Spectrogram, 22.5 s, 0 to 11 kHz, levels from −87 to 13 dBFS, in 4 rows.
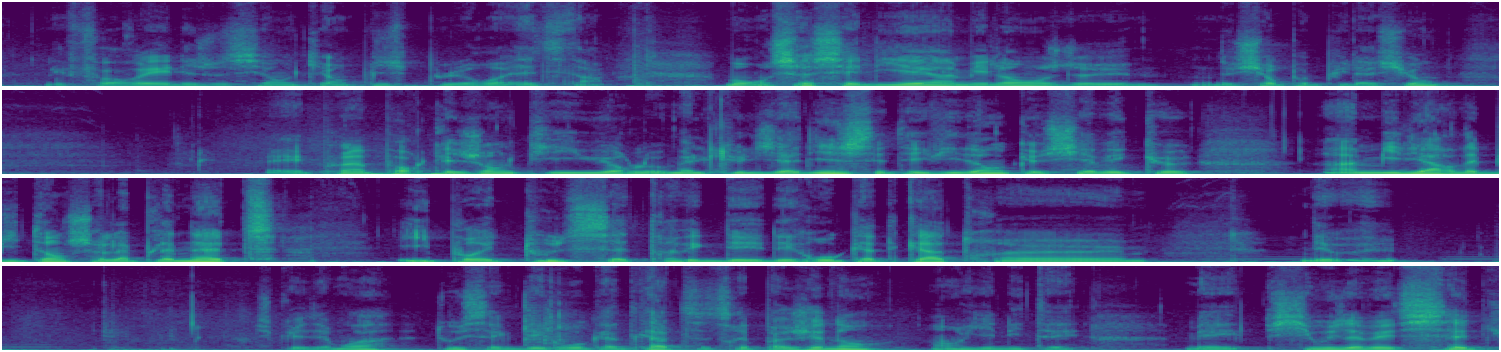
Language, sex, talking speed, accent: French, male, 185 wpm, French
